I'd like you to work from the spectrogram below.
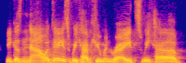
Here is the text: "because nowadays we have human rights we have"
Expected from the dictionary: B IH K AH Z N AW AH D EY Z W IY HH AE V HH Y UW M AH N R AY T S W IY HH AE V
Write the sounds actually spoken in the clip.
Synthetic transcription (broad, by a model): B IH K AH Z N AW AH D EY Z W IY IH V HH Y UW M AH N R AY T S W IY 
